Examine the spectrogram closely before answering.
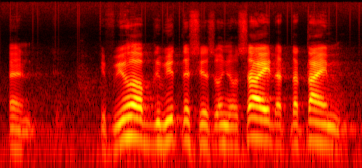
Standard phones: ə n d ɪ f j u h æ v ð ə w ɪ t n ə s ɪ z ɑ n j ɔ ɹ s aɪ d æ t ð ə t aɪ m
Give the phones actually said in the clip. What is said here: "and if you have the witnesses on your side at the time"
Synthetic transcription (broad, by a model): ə n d ɪ f j u h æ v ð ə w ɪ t n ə s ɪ s ɑ n j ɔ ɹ s aɪ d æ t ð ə t aɪ m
